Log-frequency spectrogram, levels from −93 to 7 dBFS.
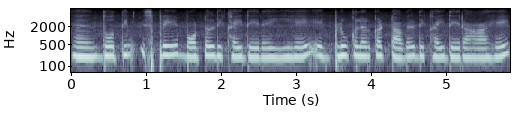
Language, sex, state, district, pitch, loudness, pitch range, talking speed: Hindi, female, Uttar Pradesh, Deoria, 210 Hz, -16 LUFS, 200-225 Hz, 185 wpm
